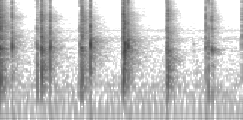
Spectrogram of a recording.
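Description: Hand clapping in a short, uneven burst of about eight sharp, close claps with no voices, like a small group applauding briefly.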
